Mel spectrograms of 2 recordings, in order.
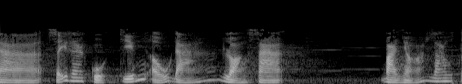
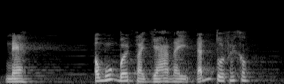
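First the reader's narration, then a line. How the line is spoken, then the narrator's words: Shouting. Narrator (Vietnamese): cũng la quát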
